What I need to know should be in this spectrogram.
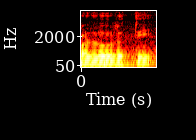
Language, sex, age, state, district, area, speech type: Malayalam, male, 30-45, Kerala, Wayanad, rural, spontaneous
